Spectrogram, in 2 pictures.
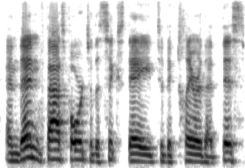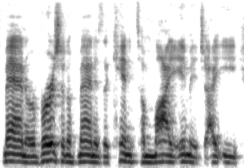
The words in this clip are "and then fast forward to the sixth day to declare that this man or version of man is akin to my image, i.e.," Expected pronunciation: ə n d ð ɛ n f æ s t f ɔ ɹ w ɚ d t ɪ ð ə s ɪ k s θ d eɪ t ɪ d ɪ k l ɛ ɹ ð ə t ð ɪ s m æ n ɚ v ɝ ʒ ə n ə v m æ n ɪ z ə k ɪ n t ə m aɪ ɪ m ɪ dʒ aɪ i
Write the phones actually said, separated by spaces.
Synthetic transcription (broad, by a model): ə n ð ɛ n f æ s t f ɔ ɹ w ɚ d t ɪ ð ə s ɪ k s d eɪ t ɪ d ɪ k l ɛ ɹ ð ə t ð ɪ s m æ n ɚ v ɝ ʒ ə n ə v m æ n ɪ z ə k ɪ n t ə m aɪ ɪ m ɪ dʒ aɪ i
